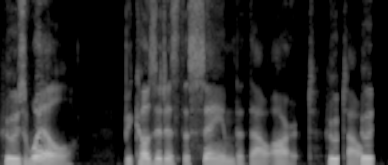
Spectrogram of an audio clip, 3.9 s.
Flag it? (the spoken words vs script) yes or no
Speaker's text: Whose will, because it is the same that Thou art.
yes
